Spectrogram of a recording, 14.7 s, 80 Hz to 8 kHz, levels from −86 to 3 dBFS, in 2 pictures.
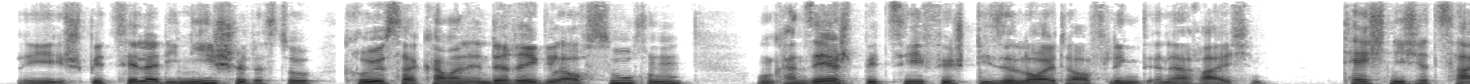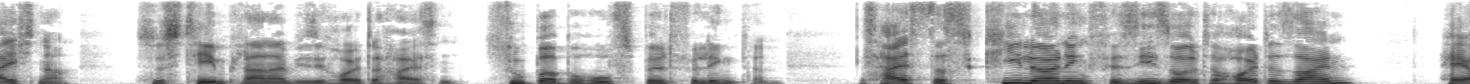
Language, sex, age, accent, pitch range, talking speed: German, male, 30-49, German, 140-180 Hz, 175 wpm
